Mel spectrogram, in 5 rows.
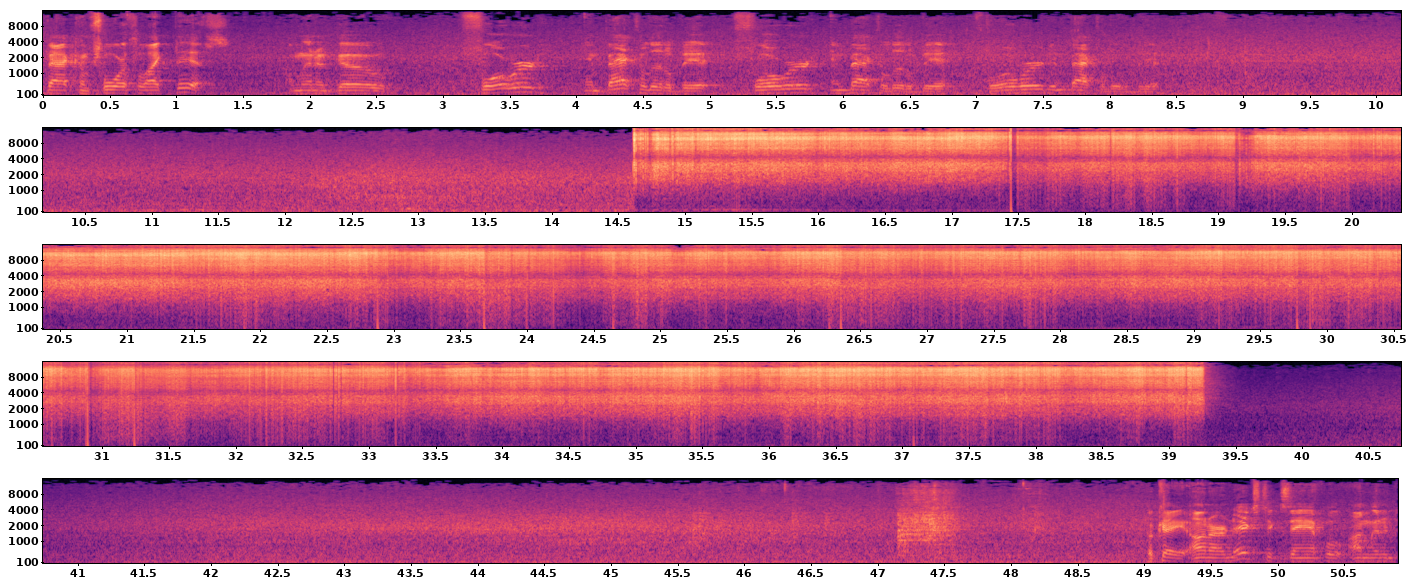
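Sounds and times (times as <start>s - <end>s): welding arc crackling with pops: 14.6s - 39.4s.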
